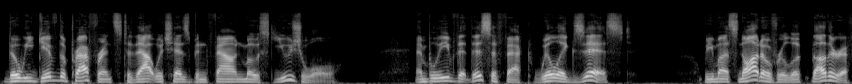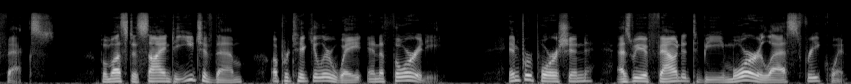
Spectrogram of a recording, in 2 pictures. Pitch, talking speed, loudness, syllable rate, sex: 125 Hz, 185 wpm, -21 LUFS, 5.3 syllables/s, male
